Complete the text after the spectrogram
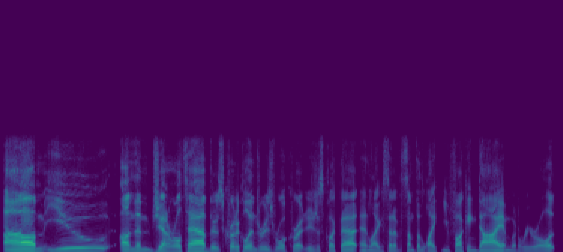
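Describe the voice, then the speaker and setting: A man's voice: mid-range voice, steady tone, fairly quick, hardly any pauses, a bit bright, clean tone, no room sound, lo-fi sound. A man talking casually and with some swearing as game master, explaining rules to players at a tabletop game. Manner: casual, profane.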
